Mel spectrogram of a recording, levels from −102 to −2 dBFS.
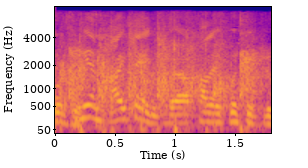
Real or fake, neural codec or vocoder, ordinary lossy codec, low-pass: real; none; AAC, 32 kbps; 7.2 kHz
